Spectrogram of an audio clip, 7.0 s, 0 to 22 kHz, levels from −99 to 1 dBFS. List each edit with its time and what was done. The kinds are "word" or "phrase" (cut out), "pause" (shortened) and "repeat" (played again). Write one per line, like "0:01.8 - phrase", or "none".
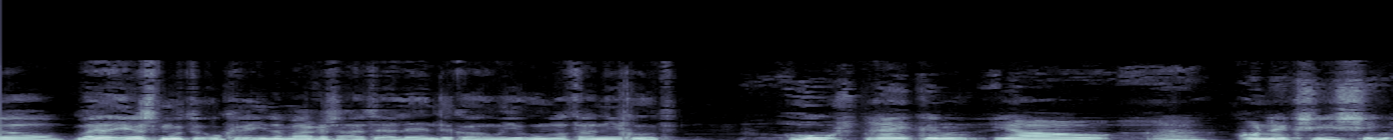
0:02.9 - word
0:03.7 - pause
0:05.0 - word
